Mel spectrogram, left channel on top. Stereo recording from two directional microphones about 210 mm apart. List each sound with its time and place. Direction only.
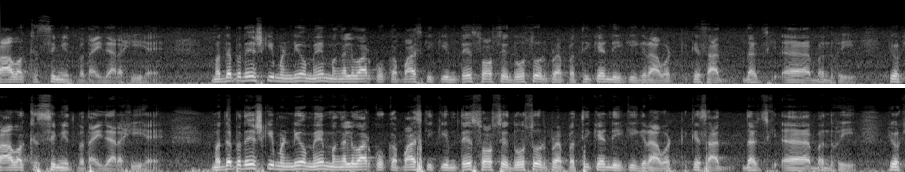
0.0 s speech: 65° right (ahead or behind)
